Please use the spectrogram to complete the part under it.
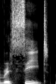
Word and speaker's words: receipt: Now, a receipt, look, it's a tricky word to spell R E C E I P T. We don't mm. pronounce the P, just receipt.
